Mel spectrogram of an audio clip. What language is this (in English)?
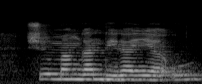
Venda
